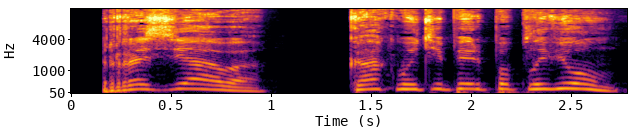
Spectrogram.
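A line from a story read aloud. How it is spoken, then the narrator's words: Shouting. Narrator (Russian): закричал Рауф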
